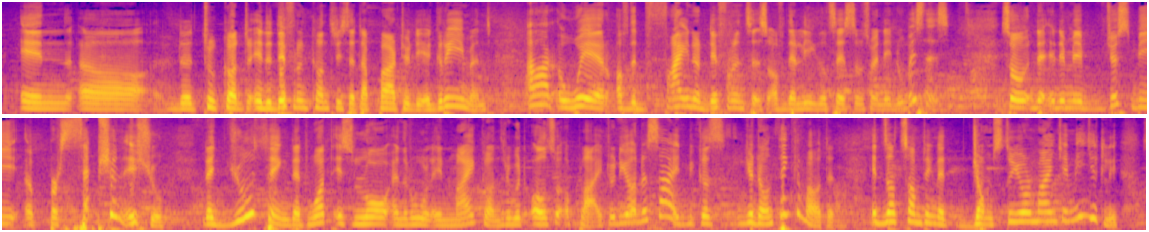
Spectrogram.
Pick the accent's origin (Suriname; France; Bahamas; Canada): Suriname; English is a second language; I'm from Suriname, as you know.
